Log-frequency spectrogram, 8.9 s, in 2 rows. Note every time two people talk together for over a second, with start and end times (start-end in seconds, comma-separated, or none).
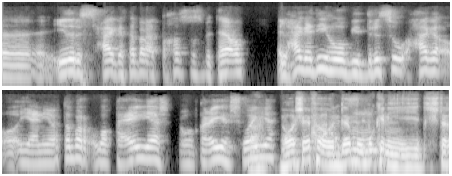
6.9-8.4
